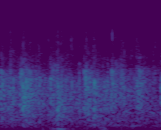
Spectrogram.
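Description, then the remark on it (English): A church audience clapping together as a clap offering to the Lord during a sermon, a dense, steady patter of many hands at moderate volume, with no voices over it. “Let's give the Lord a clap offering real quick.”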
